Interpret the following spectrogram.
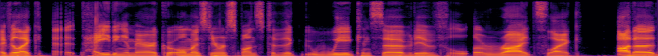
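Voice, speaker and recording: In a very clean recording with a silent background, a man speaks at a moderate pace with a very deep, low pitch and monotone, flat intonation. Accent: Australian. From Australia. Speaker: YouTube video reviewer. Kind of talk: casual commentary review. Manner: casual, hesitant with fillers.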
